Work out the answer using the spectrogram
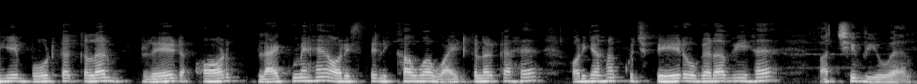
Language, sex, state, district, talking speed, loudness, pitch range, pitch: Hindi, male, Bihar, Madhepura, 175 wpm, -15 LUFS, 135-150 Hz, 145 Hz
